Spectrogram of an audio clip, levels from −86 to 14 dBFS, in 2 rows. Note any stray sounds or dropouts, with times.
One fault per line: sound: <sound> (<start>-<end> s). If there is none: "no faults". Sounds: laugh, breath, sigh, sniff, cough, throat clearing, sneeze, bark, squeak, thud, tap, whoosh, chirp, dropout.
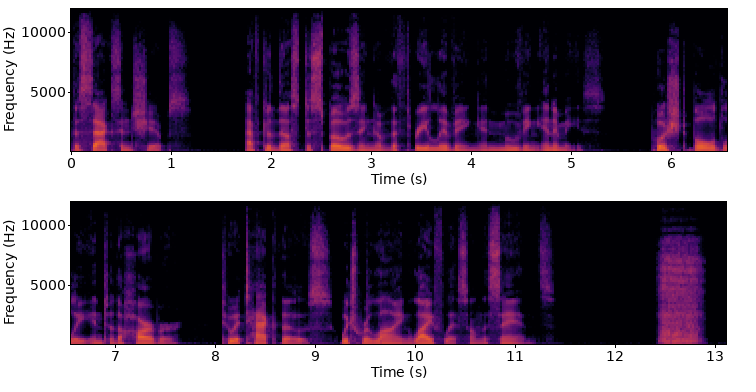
sound: sniff (12.4-12.9 s)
